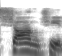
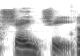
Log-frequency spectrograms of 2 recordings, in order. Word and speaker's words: Shang-Chi: No, it is Shang-Chi. It is not Shang-Chi. – Okay. – I'm pronouncing it the way he has pronounced it.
